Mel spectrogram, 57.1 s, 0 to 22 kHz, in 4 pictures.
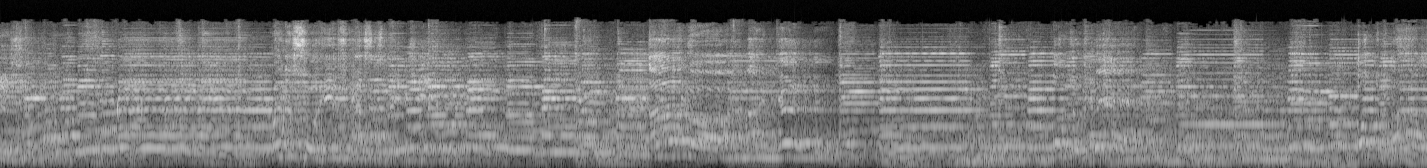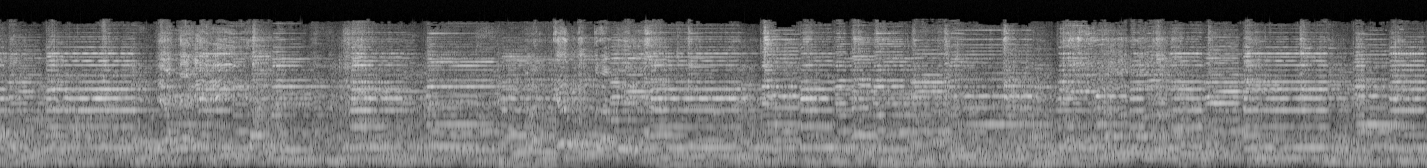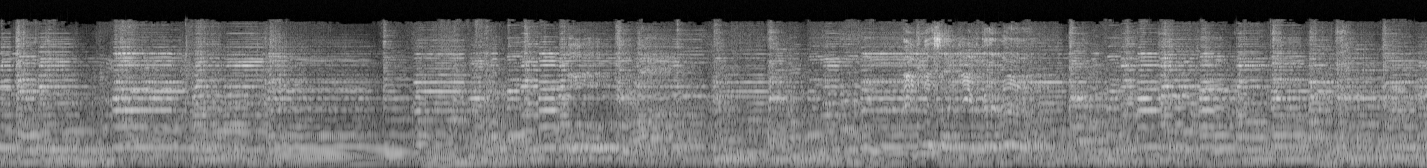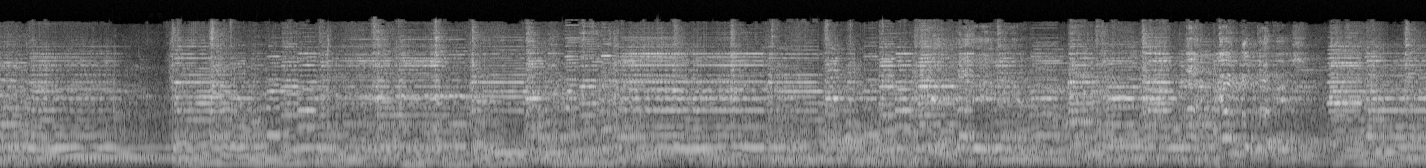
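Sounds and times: accordion: 0.0s - 57.0s
strummed acoustic guitars: 0.0s - 57.0s.

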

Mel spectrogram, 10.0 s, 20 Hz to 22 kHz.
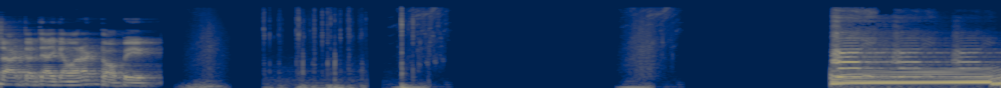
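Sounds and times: keyboard typing: 2.6s - 4.4s.

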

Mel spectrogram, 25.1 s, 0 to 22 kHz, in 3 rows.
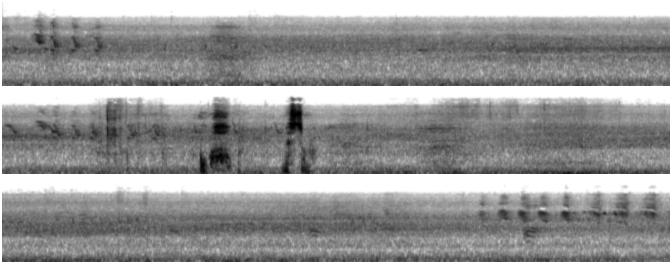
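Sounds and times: faint bird calls: 2.0s - 4.0s, 8.4s - 19.2s, 19.8s - 21.7s, 22.6s - 25.0s
wind buffeting microphone: 12.9s - 19.9s.

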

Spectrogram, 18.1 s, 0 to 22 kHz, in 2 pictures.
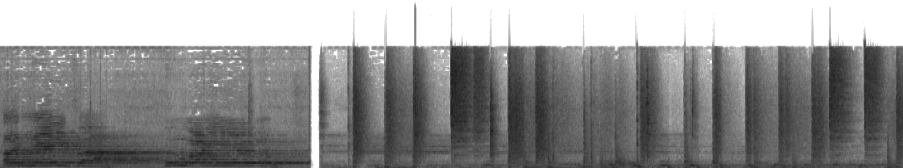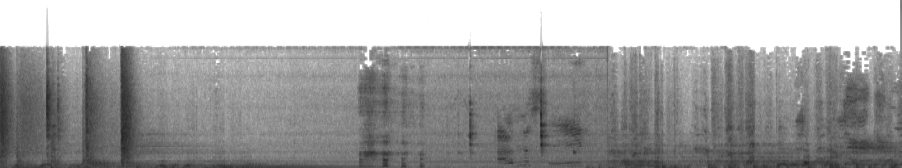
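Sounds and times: child hitting drum kit: 3.2s - 10.7s.

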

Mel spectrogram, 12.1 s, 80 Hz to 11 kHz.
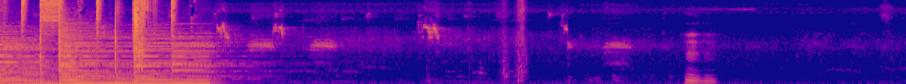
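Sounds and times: faint birdsong: 2.5s - 12.0s.

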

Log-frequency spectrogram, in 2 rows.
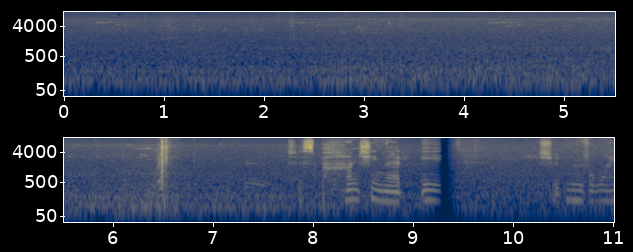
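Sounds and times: low background hum: 0.0s - 11.0s
golf club striking ball: 6.2s - 6.8s.

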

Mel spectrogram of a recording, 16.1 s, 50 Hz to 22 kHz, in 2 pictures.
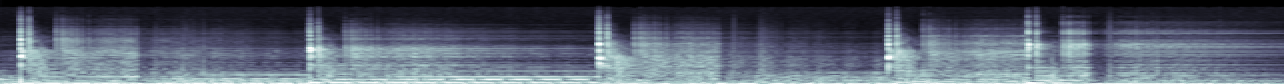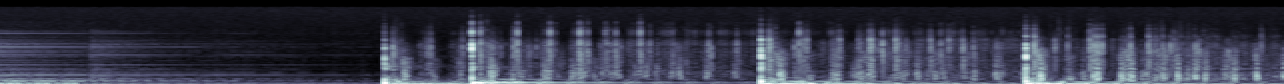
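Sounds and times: distorted synthesizer drone: 12.8s - 16.0s.

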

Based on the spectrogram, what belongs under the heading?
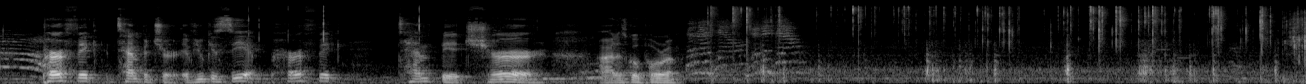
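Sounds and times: foil capsule crinkling: 7.0s - 13.0s.

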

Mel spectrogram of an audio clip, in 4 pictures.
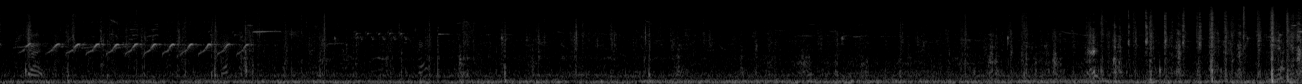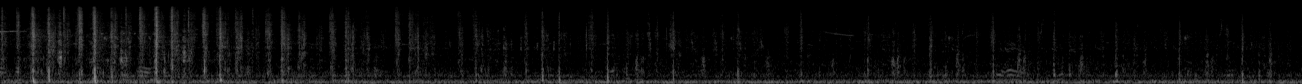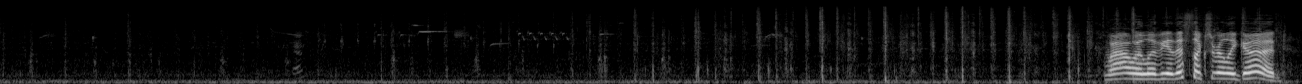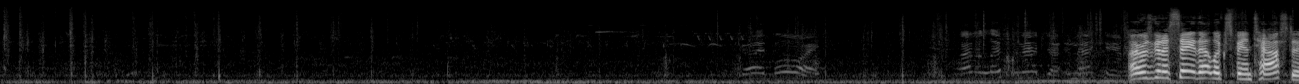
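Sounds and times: horse hoofbeats on sand: 0.0s - 52.0s.

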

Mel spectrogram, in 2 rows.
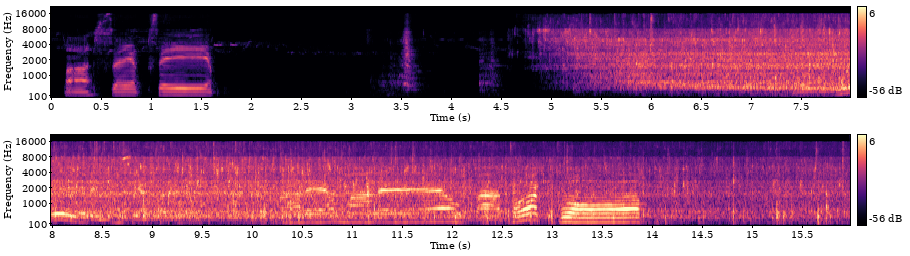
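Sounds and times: oil sizzling in deep fryer: 4.6s - 15.9s.

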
